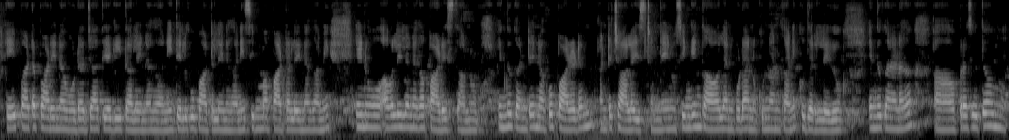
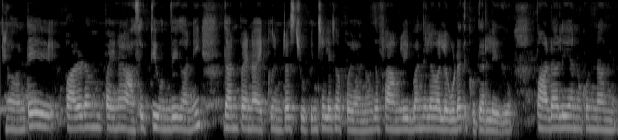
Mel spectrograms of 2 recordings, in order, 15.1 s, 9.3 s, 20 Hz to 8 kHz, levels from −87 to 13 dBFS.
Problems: constant background noise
